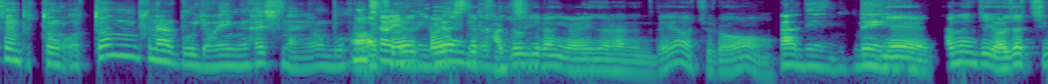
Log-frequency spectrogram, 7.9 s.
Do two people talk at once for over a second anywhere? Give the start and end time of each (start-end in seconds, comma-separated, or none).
2.6-4.1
